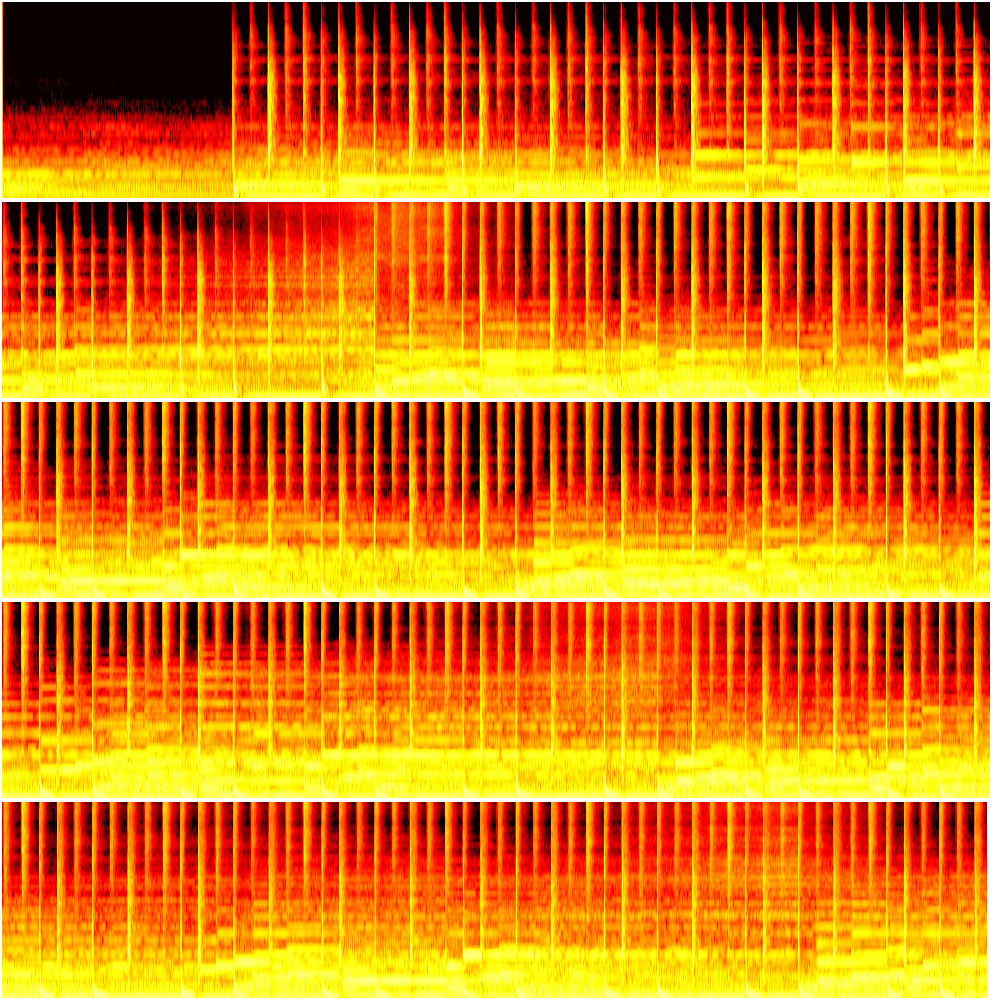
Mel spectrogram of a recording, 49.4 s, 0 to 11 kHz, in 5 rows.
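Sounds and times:
soft pop beat: 2.3 - 49.3.

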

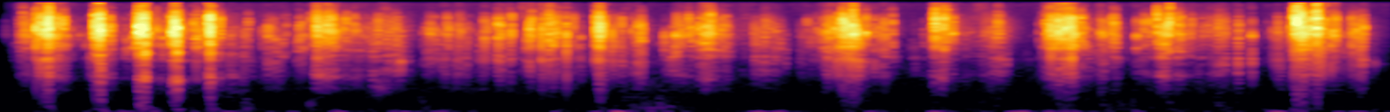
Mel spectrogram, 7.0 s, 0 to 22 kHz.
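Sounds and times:
game tokens clattering in hands: 0.1 - 6.9.

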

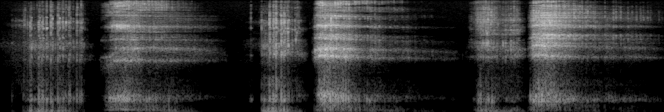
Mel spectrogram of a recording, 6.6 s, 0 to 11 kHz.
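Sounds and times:
cartoon lion voice breathing: 0.0 - 6.6.

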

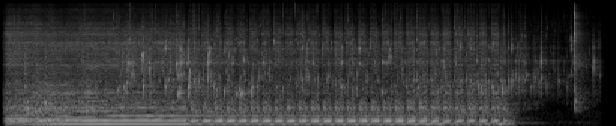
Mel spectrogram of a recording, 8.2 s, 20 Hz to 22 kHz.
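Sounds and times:
coffee machine brewing coffee: 0.0 - 8.0.

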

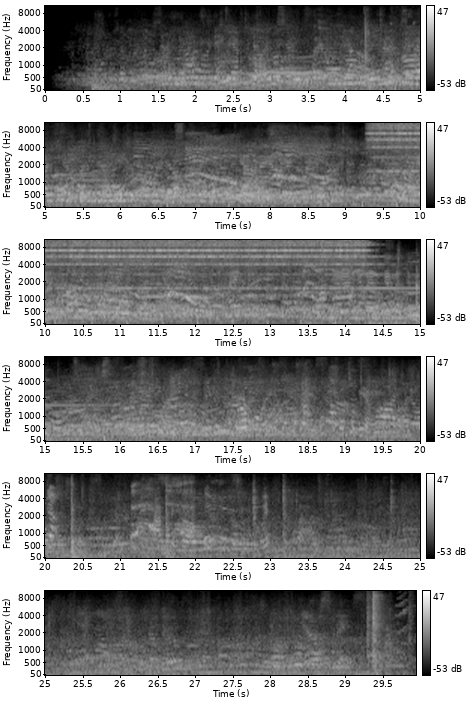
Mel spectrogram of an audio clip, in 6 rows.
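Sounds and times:
high school hallway ambience: 1.1 - 29.8
high school bell ringing: 9.3 - 16.4.

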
